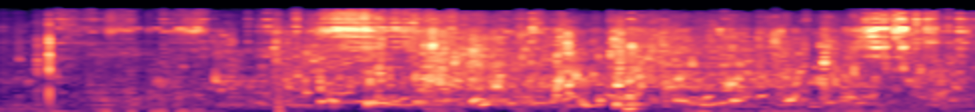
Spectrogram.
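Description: Water splashing and trickling, with many small irregular splashes that grow louder a second or so in.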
